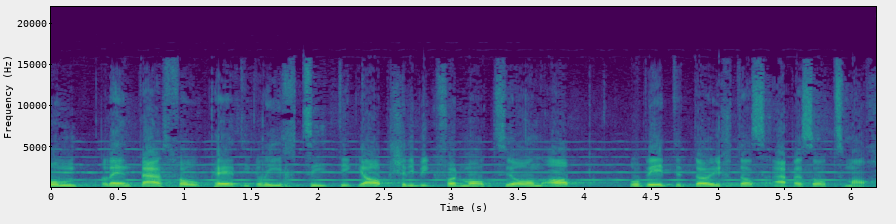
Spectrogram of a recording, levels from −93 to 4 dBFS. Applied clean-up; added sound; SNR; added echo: none; Wind instrument, woodwind instrument; 18 dB; none.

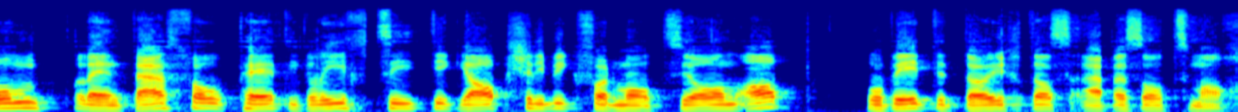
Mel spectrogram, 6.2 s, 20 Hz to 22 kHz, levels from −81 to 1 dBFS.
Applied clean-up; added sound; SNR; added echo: neural mask model DeepFilterNet 3.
